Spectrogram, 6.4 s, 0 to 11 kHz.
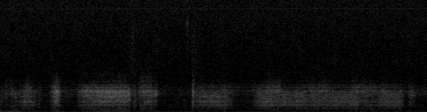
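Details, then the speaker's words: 1940s Stromberg Carlson Model 515 floor-standing tube radio on AM band, band switch in middle: hissy static swells and fades in uneven bursts, no clear station; weak reception with static. "This is definitely the AM band, and the radio is actually receiving. It's just receiving very poorly."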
